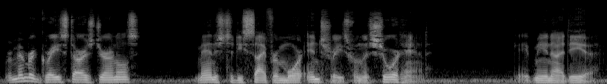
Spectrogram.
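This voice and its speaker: Very deep, terse male resistance fighter, acted. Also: normal speed, a little hiss or hum, lightly acted. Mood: businesslike, determined. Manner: clipped, blunt, dry short phrases. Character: gruff, terse male resistance fighter turned reluctant politician. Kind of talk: cinematic video game voice acting.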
